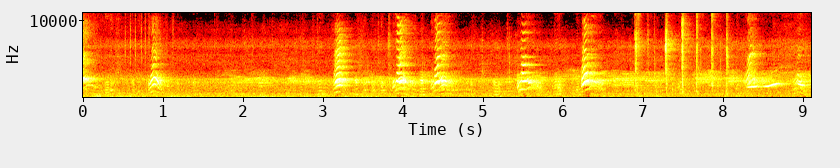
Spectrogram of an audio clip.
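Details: Fifteen-day-old Siberian Husky puppies in Pakistan, eyes newly opened, give scattered high, thin whimpers and squeaks, some bending upward, in short bursts separated by quiet gaps across the recording.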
